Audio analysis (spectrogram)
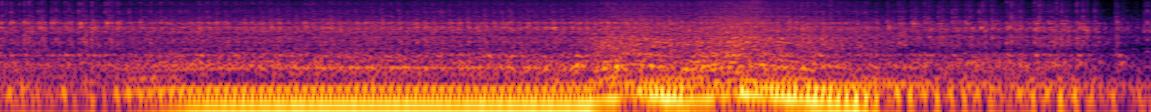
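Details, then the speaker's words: Honda Air Blade scooter at idle, then revved: loud metallic clatter from one side of the engine swelling with throttle; diagnosed as a failed cam chain tensioner letting the cam chain rattle. "Và bây giờ anh em bị sao đây này hợp phần bên này kêu khá là to đúng không ạ Đây là da đen pi anh em nhé tốc độ cầm chừng"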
